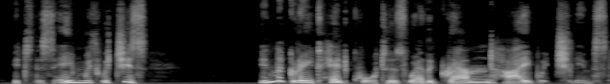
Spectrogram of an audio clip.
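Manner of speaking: put-on calm whispery old woman explaining; old grandmother.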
